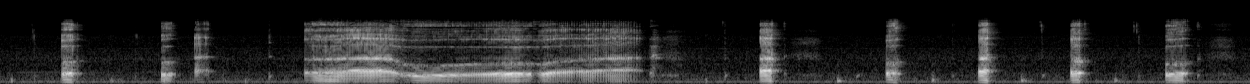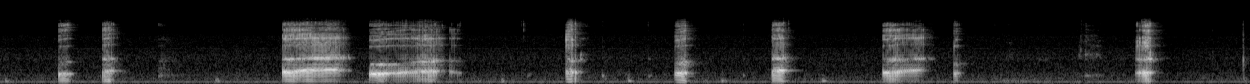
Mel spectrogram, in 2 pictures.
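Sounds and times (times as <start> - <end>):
man burping: 0.6 - 0.9, 1.6 - 2.2, 3.0 - 6.7, 7.6 - 7.9, 8.5 - 9.1, 9.8 - 10.0, 10.7 - 11.0, 11.7 - 12.0, 13.1 - 13.8, 15.3 - 17.1, 18.2 - 19.5, 20.2 - 20.5, 21.3 - 22.2, 23.9 - 24.2.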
